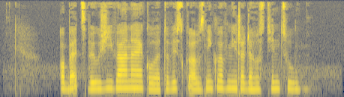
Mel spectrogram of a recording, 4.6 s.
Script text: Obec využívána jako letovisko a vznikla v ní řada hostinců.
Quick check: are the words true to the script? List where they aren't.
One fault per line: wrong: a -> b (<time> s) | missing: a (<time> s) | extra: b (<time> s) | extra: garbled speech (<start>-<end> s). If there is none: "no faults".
no faults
